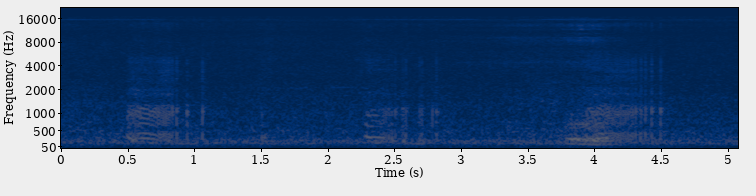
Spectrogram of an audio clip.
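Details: Sleeping baby, recorded September 2012, gives three soft rattling snores about 1.6 seconds apart during quiet sleep breathing; snoring.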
